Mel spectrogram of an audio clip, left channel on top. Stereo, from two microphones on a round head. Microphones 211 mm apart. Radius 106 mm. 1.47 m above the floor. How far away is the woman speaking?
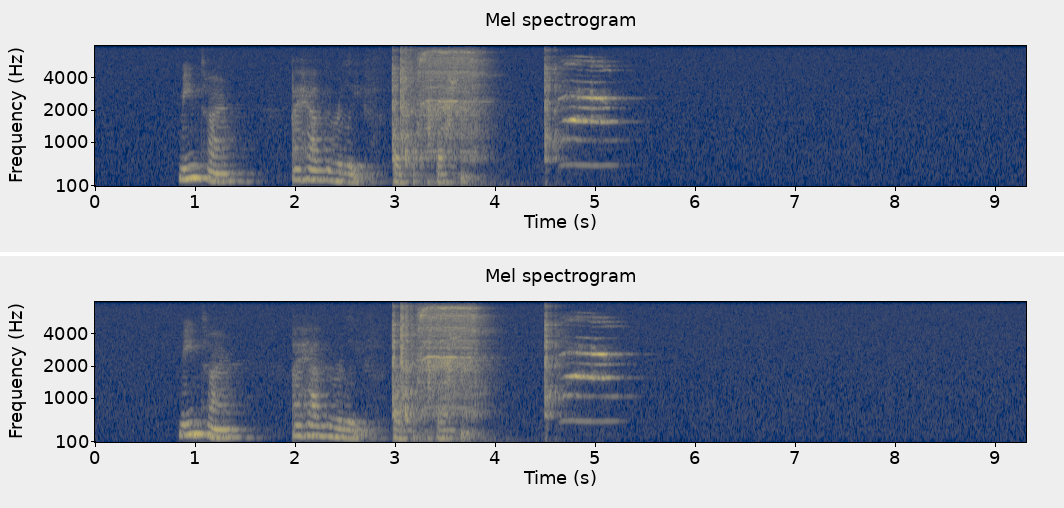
About 3 m.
